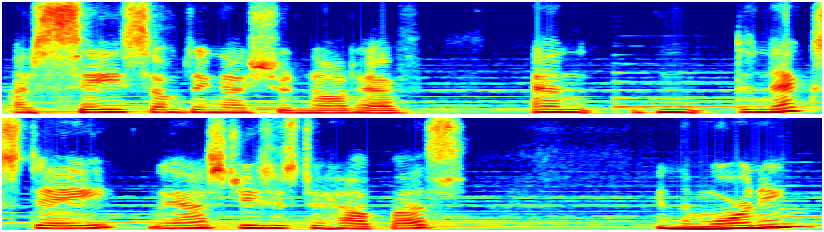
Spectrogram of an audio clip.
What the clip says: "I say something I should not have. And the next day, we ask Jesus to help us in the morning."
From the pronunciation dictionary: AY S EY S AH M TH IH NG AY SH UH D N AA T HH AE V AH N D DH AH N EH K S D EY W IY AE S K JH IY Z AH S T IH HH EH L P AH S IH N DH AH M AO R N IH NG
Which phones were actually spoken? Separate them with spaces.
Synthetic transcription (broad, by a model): AY S EY S AH M TH IH NG AY SH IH D N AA T HH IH V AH N DH AH N EH K S D EY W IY AE S K JH IY Z AH S T IH HH EH L P AH S IH N DH AH M AO R N IH NG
